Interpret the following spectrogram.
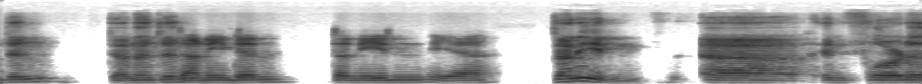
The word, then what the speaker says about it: Dunedin: to go see a blue jays i can't pronounce it dun dun dun dun dunny din dunedin yeah dunedin uh in florida that might be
